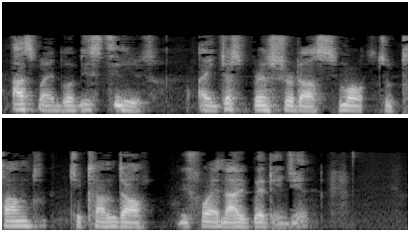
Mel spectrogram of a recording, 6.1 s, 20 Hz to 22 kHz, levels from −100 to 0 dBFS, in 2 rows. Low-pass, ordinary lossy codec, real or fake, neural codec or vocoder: 7.2 kHz; MP3, 32 kbps; fake; codec, 16 kHz, 1 kbps, FunCodec, trained on LibriTTS, 50 frames a second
